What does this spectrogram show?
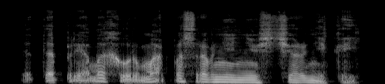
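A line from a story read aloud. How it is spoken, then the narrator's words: Mutter. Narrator (Russian): пробормотал Фиск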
